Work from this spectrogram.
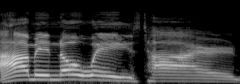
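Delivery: put-on Southern drawl, very slow, tired and stretched. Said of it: "Hillary Clinton did it too".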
